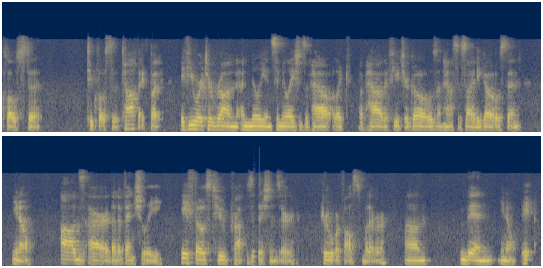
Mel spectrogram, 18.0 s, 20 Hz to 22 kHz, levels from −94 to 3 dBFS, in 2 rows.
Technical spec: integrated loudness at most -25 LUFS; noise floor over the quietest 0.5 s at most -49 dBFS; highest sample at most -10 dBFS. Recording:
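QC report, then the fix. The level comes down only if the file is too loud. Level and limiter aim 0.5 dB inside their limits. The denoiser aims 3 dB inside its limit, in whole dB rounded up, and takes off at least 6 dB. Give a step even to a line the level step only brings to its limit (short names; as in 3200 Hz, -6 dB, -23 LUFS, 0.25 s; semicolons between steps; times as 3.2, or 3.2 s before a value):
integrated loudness -15.5 LUFS: fail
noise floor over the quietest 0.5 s -44 dBFS: fail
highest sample -2.0 dBFS: fail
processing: gain -10 dB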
